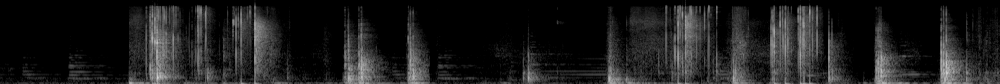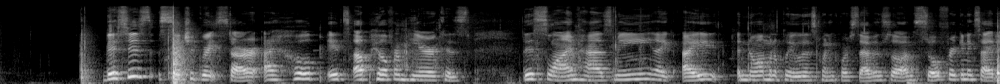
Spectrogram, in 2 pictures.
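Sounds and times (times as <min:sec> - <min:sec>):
slime squeezed sticky pops: 0:01.3 - 0:02.8, 0:06.6 - 0:08.3.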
